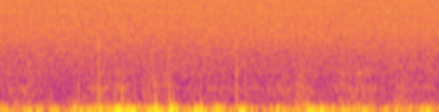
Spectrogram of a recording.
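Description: Mountain bike rolling over a dirt trail: a low, muffled rumble with irregular knocks and rattles from the bike as it goes over bumps, heard through a defective GoPro's muffled microphone.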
